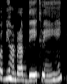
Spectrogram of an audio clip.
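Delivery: usual speaking voice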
